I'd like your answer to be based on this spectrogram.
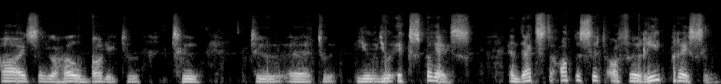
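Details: Adult male who has stuttered since about age 3 or 4, now using the passive airflow technique and reporting being fairly fluent; stuttering may be mild or not heard in this stretch.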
